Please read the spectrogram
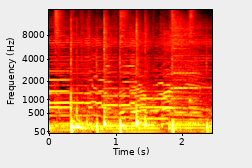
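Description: A live band playing an instrumental passage: a saxophone melody over electric bass and a steady drum beat.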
